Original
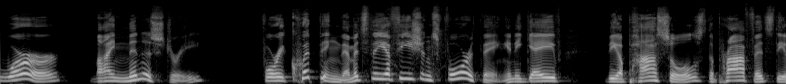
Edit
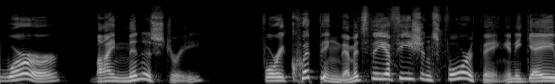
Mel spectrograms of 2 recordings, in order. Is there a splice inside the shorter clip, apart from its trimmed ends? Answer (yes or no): no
